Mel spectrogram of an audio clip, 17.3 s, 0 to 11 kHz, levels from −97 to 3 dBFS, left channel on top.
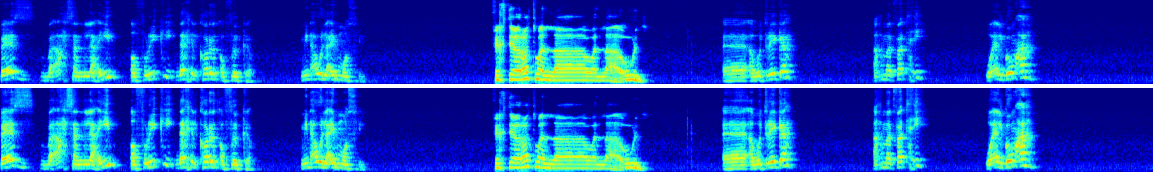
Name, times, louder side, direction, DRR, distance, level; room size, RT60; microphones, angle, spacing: voice 1, 0.0-3.8 4.5-5.5 10.8-11.9 13.1-13.9 14.8-15.6, right 5 dB, 60° right, 0.4 m, -33 dB
voice 2, 7.4-9.6, left 4 dB, 25° left, 0.3 m, -27 dB
9.3 x 6.4 x 2.6 m
head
